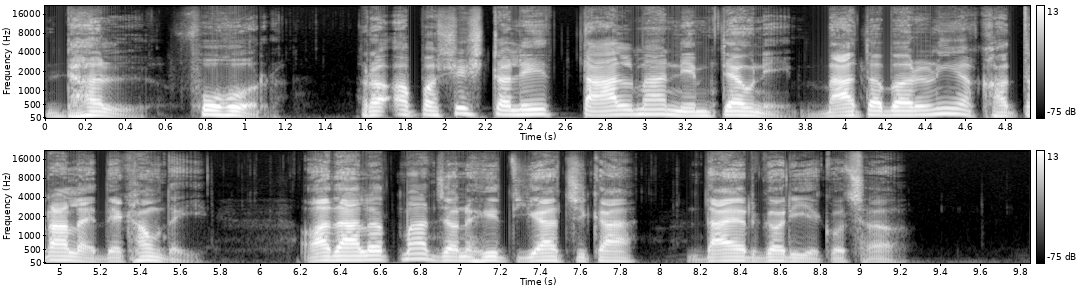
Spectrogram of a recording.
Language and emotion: Nepali, neutral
